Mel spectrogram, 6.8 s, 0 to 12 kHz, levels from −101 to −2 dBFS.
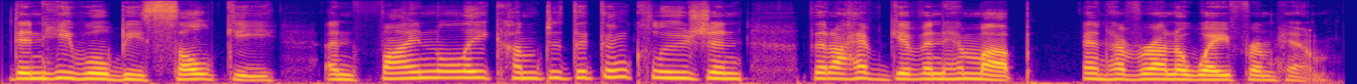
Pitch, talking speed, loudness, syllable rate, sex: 210 Hz, 205 wpm, -16 LUFS, 5.2 syllables/s, female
